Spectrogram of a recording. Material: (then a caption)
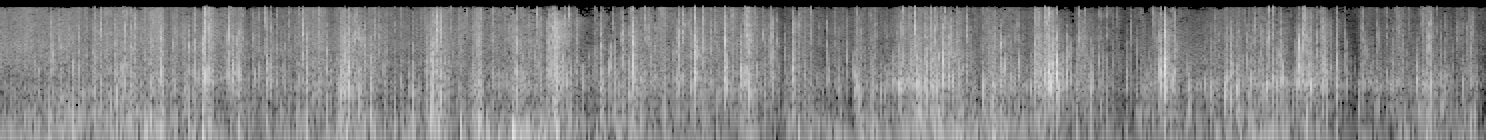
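Woven polypropylene. Hands fold and crinkle an empty blue IKEA BRATTBY carrier bag made of woven polypropylene plastic, then rub it flat with the palm and fingers. The result is a dense, continuous run of crackly, rustling crinkles with a bright edge and some low thumps, swelling and easing as the handling changes.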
